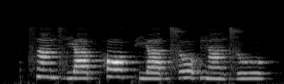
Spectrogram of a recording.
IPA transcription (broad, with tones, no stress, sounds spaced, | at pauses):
t͡s ã˦ d͡z j a˧ pʰ ɔ˦ t̪ʰ j a˧ d͡z o˦ ʔ ŋ ã˧ d͡z u˧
